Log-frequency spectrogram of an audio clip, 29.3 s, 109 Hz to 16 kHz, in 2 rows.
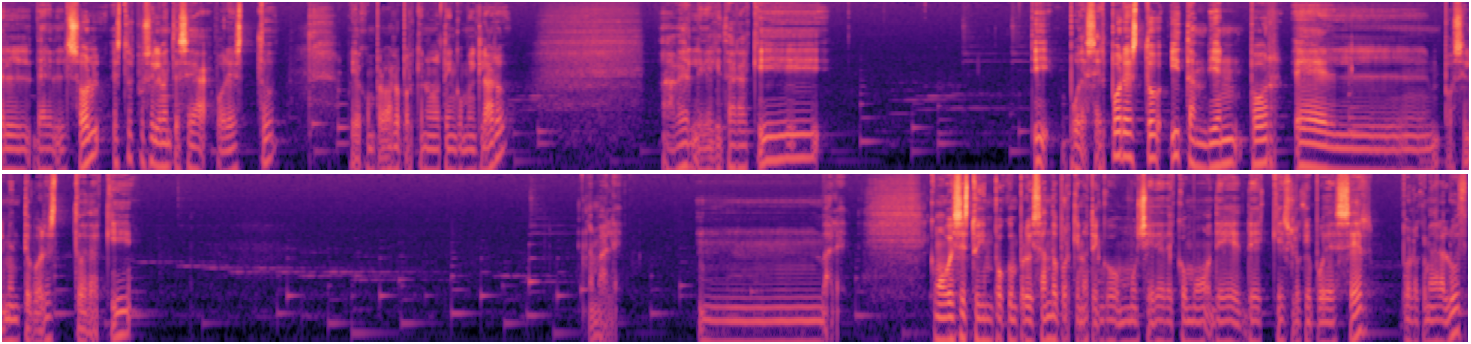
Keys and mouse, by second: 1.5 click, 5.6 click, 6.9 click, 11.7 click, 14.5 click, 16.2 click, 21.0 click, 26.6 click.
